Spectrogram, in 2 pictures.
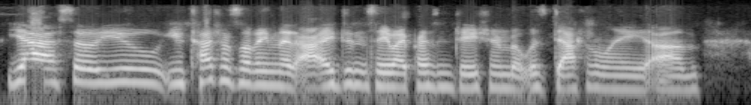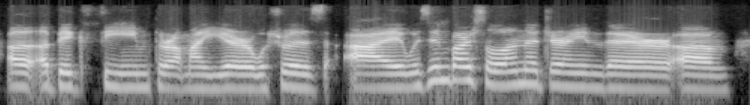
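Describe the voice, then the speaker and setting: A woman in her twenties, appearing as a guest speaker on a video call, talks casually and rambles, with many fillers and self-corrections. Her voice is fairly low, steady and a bit bright at a moderate pace, and the dry recording has a tinny, phone-like quality.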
